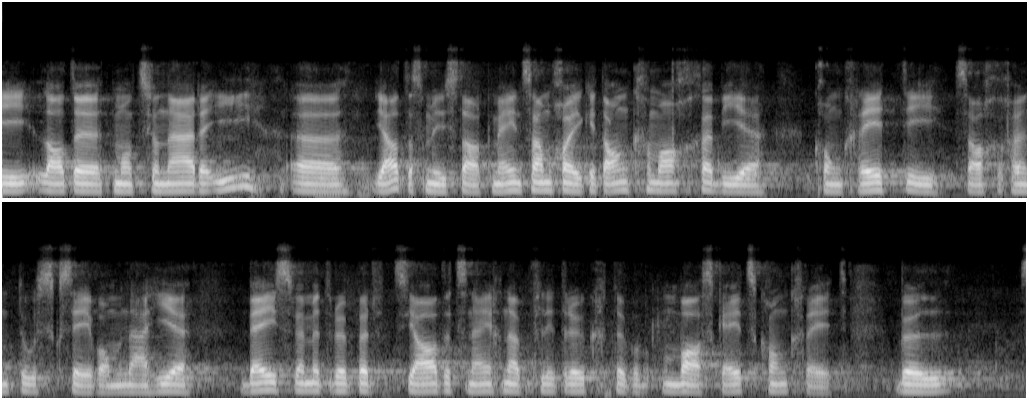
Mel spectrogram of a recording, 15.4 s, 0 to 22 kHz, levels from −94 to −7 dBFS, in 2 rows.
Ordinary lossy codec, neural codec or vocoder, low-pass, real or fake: Opus, 24 kbps; none; 7.2 kHz; real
